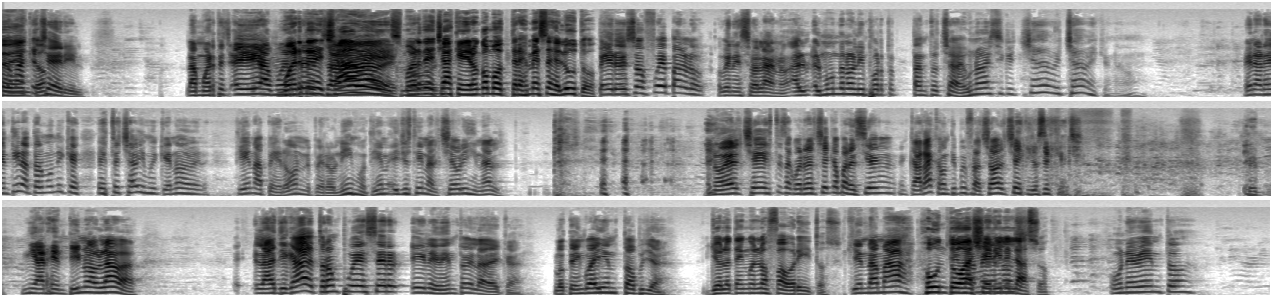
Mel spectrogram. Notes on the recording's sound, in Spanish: En este episodio grabado en vivo en la librería "Los pequeños seres" en Madrid.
